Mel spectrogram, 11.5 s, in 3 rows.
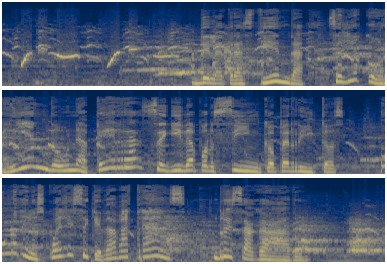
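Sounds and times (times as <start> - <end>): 
sharp rising whistles to call dogs: 0.0 - 2.0
speech: 1.9 - 10.8.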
